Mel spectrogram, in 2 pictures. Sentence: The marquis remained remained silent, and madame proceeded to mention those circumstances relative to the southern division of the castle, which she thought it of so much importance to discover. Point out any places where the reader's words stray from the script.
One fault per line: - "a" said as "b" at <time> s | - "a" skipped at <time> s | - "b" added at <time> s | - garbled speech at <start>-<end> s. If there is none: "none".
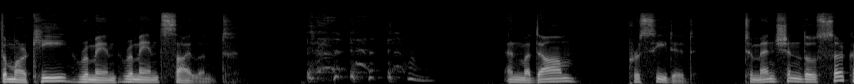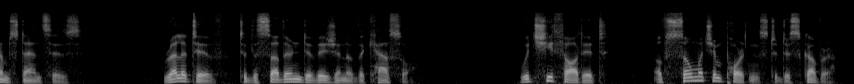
none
